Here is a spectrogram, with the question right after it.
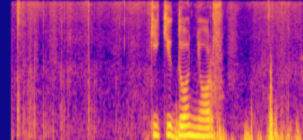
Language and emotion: Russian, neutral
